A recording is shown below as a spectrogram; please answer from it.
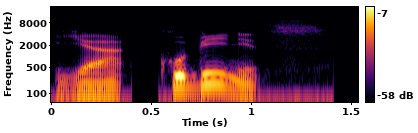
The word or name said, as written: ja kubinec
